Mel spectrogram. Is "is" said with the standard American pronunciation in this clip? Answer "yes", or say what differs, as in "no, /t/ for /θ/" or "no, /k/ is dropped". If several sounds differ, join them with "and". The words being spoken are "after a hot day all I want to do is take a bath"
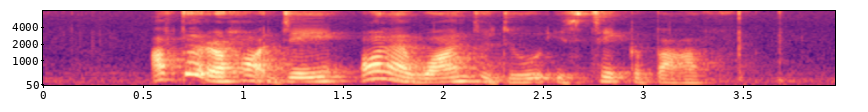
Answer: no, /s/ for /z/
